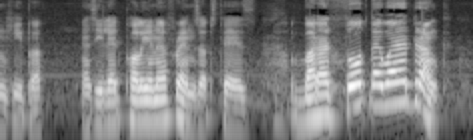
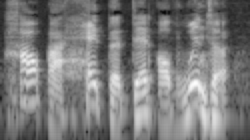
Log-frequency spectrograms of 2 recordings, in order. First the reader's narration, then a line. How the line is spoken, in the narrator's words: he exclaimed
